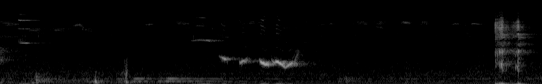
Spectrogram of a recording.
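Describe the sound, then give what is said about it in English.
A bird that can imitate the calls of at least 20 different species mimics a camera with a motor drive: a short whistled warble, then a sharp burst of rapid mechanical clicks, with no talking. “A camera with a motor drive.”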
